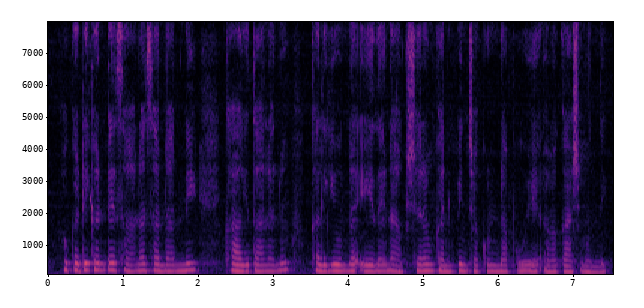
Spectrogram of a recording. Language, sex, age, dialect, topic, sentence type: Telugu, female, 25-30, Telangana, agriculture, statement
